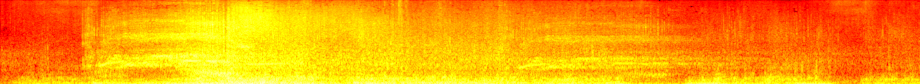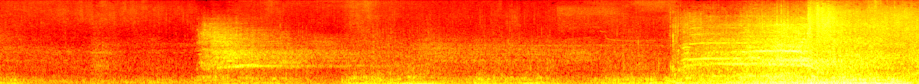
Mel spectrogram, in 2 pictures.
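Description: A fireball roars and bursts into flames.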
